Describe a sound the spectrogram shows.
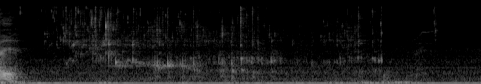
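Water pours into a mug.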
